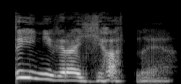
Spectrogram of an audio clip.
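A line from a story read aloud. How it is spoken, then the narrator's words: Sighing. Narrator (Russian): вздохнул Пайер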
